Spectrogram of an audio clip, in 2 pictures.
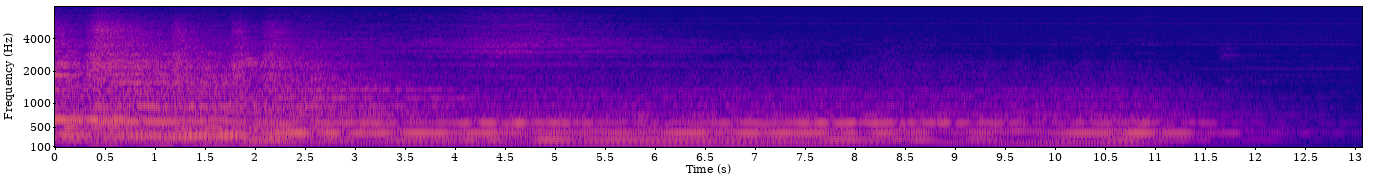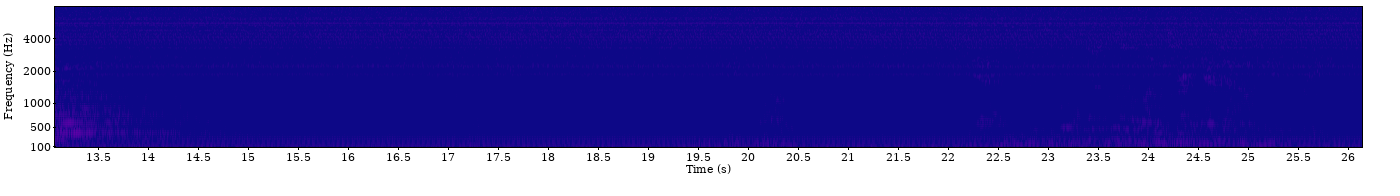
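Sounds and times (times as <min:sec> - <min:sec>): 
guitar: 0:00.0 - 0:12.4.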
